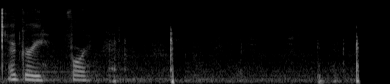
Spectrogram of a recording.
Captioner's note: speaking French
